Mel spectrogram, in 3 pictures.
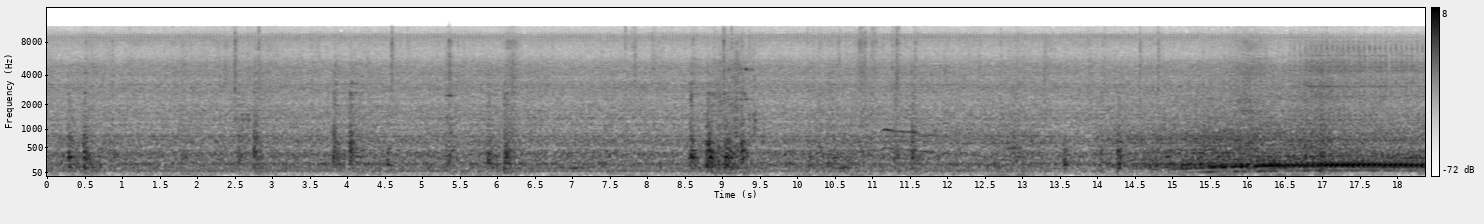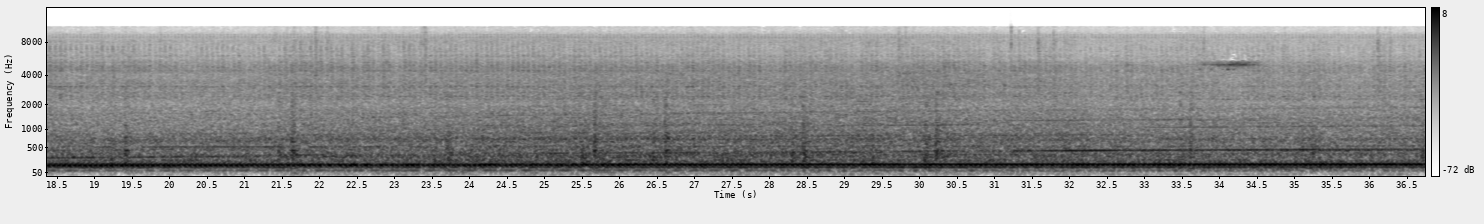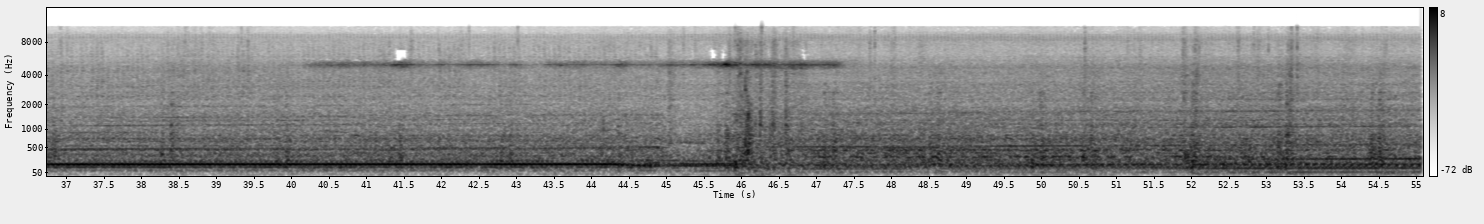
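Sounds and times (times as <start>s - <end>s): diesel engine drone: 0.0s - 55.0s
train running noise: 0.0s - 55.0s.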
